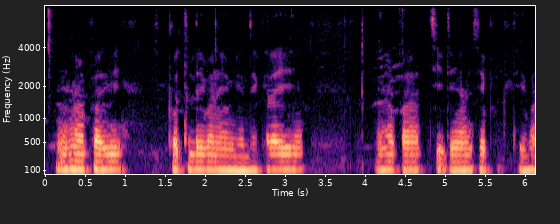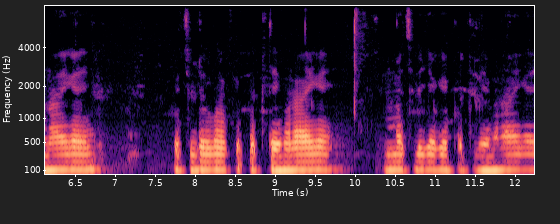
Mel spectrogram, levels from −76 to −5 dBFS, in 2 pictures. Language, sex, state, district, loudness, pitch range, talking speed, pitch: Hindi, male, Chhattisgarh, Korba, -18 LUFS, 100-105 Hz, 150 wpm, 100 Hz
